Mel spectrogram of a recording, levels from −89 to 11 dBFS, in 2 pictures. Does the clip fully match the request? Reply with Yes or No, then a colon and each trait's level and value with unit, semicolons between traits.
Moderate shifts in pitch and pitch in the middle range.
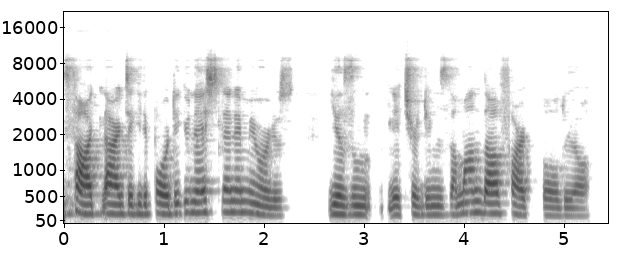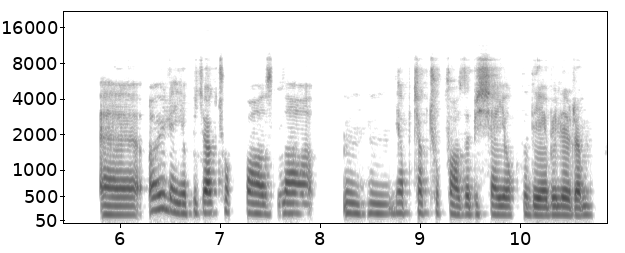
Yes: average, 3.0 semitones; medium, 180 Hz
